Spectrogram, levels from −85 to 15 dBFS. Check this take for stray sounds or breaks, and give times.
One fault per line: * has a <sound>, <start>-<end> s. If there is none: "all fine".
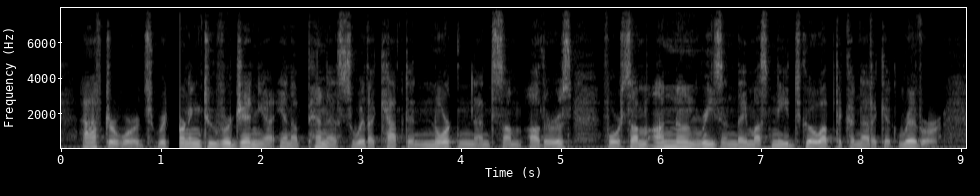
* has a dropout, 1.1-1.2 s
